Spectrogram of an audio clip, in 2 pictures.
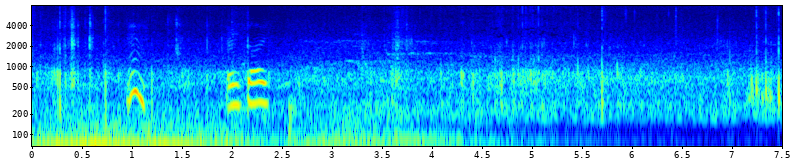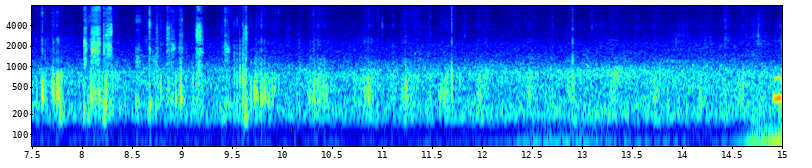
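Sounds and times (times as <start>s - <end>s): person chewing crunchy food: 4.2s - 14.9s.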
